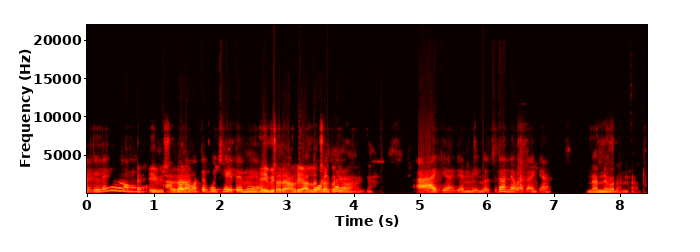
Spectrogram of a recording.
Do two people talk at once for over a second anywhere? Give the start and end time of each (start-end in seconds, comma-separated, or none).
2.3-4.0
